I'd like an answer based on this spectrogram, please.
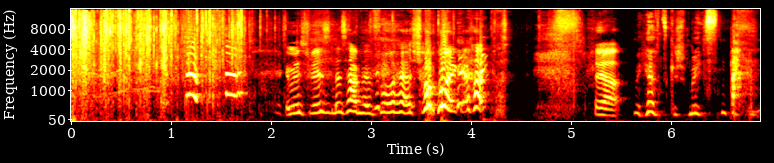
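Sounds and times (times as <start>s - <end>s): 
wrapping paper crinkling and rustling: 0.0s - 3.8s
speech: 2.1s - 4.4s, 5.2s - 6.8s.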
